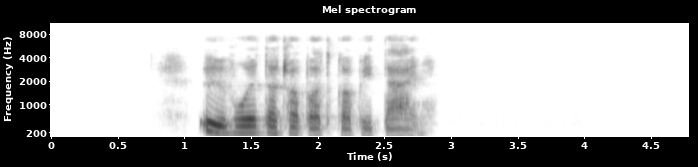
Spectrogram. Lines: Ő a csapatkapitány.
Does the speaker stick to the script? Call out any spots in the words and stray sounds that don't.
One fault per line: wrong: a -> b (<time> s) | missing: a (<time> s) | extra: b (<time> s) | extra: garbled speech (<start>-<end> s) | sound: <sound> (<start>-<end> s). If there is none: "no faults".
extra: volt (1.3 s)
